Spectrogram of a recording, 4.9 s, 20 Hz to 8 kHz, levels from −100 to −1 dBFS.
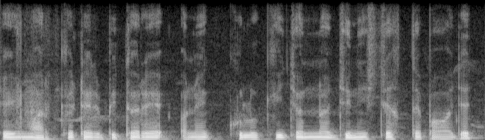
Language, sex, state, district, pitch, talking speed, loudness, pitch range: Bengali, male, Assam, Hailakandi, 105 Hz, 125 wpm, -17 LUFS, 100-105 Hz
